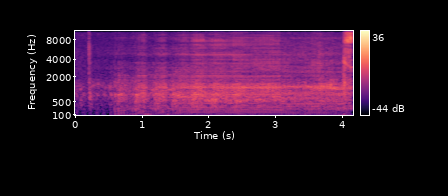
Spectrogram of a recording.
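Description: Bajaj Pulsar NS200 motorcycle's single-cylinder engine running as the bike moves off, its sound building over about the first second and then holding steady.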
